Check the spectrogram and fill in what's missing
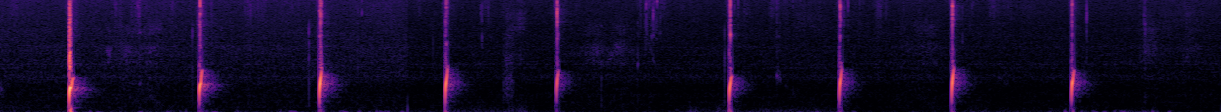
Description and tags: Plopping Plop Popping
bubble, bubbles, mouth, plop, plopping, plops, pop, popping, verbal, water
